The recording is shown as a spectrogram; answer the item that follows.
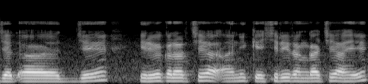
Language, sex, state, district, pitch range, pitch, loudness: Marathi, male, Maharashtra, Nagpur, 145-160 Hz, 150 Hz, -14 LUFS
